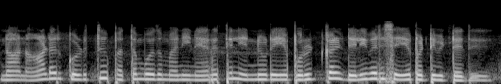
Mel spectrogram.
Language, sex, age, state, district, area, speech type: Tamil, female, 18-30, Tamil Nadu, Mayiladuthurai, urban, read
